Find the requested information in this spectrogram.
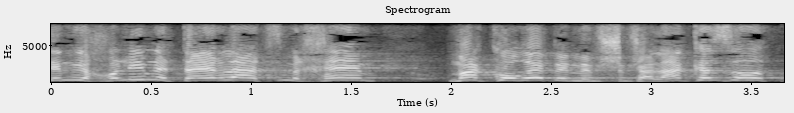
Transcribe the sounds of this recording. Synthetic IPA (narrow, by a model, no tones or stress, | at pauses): t̪emjeχo̞limle̞t̪ae̞ʁleat͡sme̞χe̞mː | ako̞ʁebeme̞mʃamʃalakazo̞t̪̚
